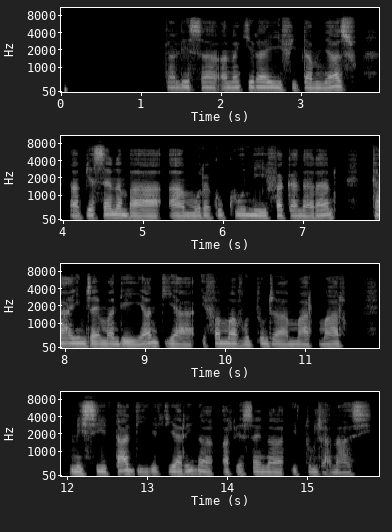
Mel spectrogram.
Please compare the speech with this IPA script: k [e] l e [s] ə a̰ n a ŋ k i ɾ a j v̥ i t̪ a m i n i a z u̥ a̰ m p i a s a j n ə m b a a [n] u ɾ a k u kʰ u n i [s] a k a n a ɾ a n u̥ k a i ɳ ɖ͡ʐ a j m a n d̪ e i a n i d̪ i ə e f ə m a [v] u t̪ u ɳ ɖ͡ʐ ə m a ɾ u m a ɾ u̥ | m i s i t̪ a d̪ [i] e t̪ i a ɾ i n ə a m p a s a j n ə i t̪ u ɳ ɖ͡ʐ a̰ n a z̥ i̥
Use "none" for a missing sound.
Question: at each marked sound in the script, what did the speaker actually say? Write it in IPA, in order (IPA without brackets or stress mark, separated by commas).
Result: a, s, m, f, v, i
